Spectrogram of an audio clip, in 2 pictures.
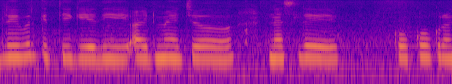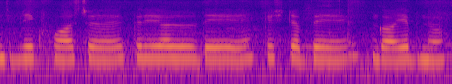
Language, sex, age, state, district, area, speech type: Dogri, female, 18-30, Jammu and Kashmir, Reasi, rural, read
